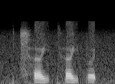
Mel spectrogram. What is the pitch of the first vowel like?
rising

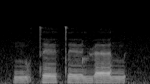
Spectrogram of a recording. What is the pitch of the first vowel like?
low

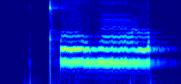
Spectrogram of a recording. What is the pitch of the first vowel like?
high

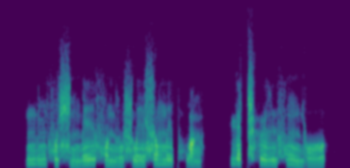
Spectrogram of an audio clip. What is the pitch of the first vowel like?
rising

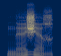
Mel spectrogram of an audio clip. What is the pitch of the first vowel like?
rising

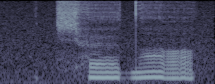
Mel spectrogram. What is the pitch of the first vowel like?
low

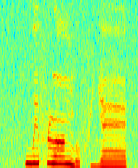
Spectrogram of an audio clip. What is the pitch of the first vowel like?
high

